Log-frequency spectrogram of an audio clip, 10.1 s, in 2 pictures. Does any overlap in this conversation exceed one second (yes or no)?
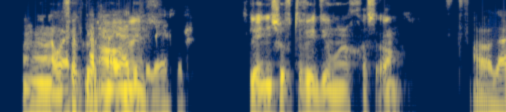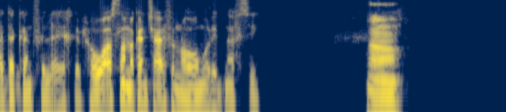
yes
